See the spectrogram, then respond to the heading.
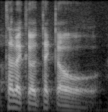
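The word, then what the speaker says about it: teleco-teco: uh brazilian samba a teleco deco okay that's an onomatopoeic name by the way i'm not mispronouncing it it's because of the tech goal of the percussion okay if you like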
